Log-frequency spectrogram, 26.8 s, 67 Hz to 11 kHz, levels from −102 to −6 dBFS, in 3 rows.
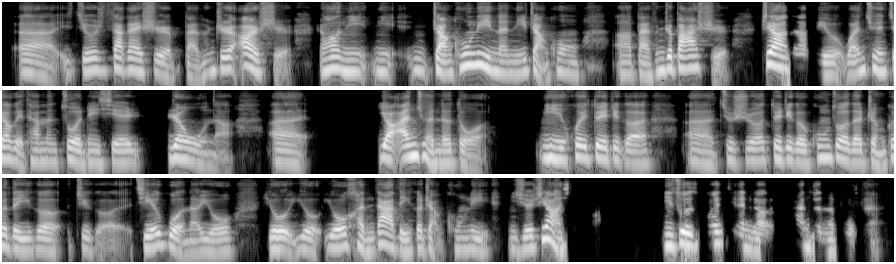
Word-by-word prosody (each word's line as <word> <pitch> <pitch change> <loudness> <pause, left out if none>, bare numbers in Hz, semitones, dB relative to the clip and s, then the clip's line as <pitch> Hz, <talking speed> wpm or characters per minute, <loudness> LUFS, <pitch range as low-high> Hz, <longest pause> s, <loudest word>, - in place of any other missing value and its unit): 呃， 155 -3 -3 0.2
就 175 +2 -1
是 175 - -8
大 190 +2 +1
概 180 -2 +1
是 155 -3 -3
20%， 175 - +1 0.2
然 170 - -4
后 200 0 +4
你 165 -3 -2
你 165 -2 -6 0.2
你 180 -2 -6
掌 150 - +6
控 235 +9 +3
力 235 -6 +5
呢， 155 -3 -1
你 150 +2 -5
掌 - - +1
控， 150 -5 -7 0.3
啊， 145 - -6
80%， 195 +9 +2 0.3
这 265 - +7
样 230 -3 +11
呢， 195 - 0 0.2
比 140 -2 -3
完 145 +3 -1
全 185 -4 -1
交 175 +1 +1
给 160 - -2
他 150 -1 -7
们 145 -1 -8
做 145 +1 0
那 135 +1 -6
些 140 +1 -3 0.2
任 175 -1 +3
务 130 -4 -6
呢， 120 - -13 0.4
呃， 145 -2 -4 0.7
要 - - +6
安 190 +3 +6
全 200 -10 -1
得 135 0 -1
多， 105 -6 -5 0.4
你 180 -2 +1
会 180 +4 +2
对 175 0 +3
这 165 0 -2
个 135 -2 0 0.3
呃， 135 -3 -5
就 155 +8 -9
是 150 +2 -6
说 155 0 -1
对 160 +1 -1
这 165 - 0
个 140 -2 +1
工 185 +7 -2
作 175 -4 +2
的 140 -1 +1
整 135 -4 -3
个 180 - 0
的 155 -2 0
一 140 0 -1
个 140 -2 -3
这 150 -3 -7
个 - - -11
结 160 +3 +1
果 190 -10 +1
呢， 120 +2 -7
有 135 +1 -4 0.3
有 150 -3 +3
有 145 +2 -3
有 165 +2 +3
很 160 -7 -2
大 200 0 +5
的 145 - -2
一 130 - -2
个 155 - -1
掌 155 0 -5
控 150 -1 -10
力。 145 -3 -5
你 150 - -12
觉 145 +2 -2
得 - - +3
这 160 - +1
样 - - +6
行 - - -8 0.2
吗？ - - -29 0.6
你 185 -1 +2
做 205 +4 +8 0.2
关 210 0 0
键 175 -4 -4
的、 125 -3 -3 0.2
判 170 - -4
断 140 -4 -10
的 130 - -4
部 - - -12
分。 - - -16
155 Hz, 215 characters per minute, -23 LUFS, 140-180 Hz, 0.7 s, 样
